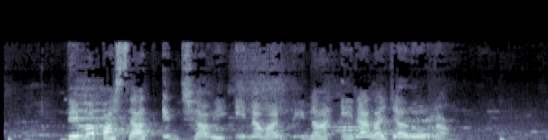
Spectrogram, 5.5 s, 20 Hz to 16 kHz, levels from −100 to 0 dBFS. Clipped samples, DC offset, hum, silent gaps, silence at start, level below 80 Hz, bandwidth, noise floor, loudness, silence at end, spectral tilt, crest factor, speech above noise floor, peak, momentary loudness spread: under 0.1%; under 0.1%; none; none; 0.05 s; -56 dBFS; 11.5 kHz; -43 dBFS; -19 LUFS; 0.45 s; -3 dB/octave; 18 dB; 24 dB; -2 dBFS; 20 LU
